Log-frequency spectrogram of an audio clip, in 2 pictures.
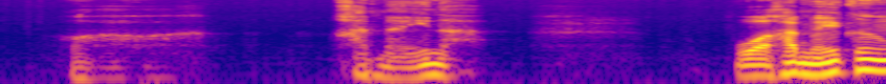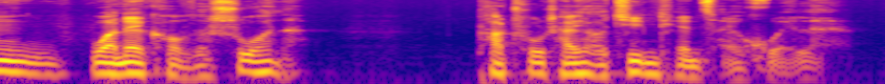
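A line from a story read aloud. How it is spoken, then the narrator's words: Weak trembling voice. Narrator (Chinese): 李大公的声音已经抽空了底气，嘘嘘地发着颤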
